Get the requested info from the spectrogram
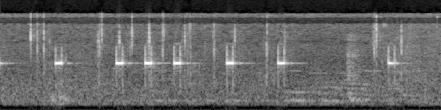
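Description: Mobile phone keypad beeping as a number is dialled: about eight short beeps of the same pitch at an uneven pace, each with a faint key click.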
